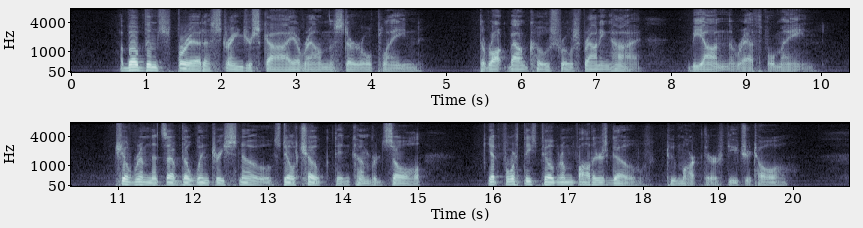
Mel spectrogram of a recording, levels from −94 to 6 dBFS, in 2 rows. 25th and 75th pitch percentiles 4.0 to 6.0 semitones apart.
Yes: average, 4.6 semitones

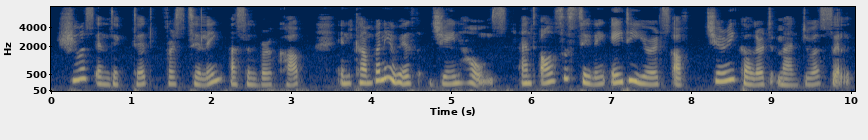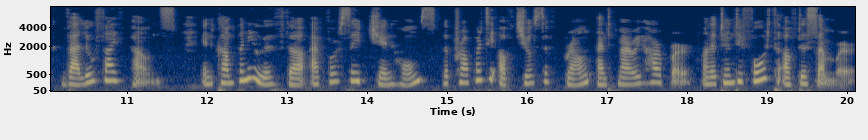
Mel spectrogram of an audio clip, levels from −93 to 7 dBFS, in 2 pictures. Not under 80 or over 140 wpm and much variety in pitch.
Yes: slow, 135 wpm; wide, 6.2 semitones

